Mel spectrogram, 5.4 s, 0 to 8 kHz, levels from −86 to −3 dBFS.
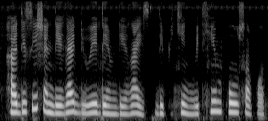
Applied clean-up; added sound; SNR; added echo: none; none; none; none.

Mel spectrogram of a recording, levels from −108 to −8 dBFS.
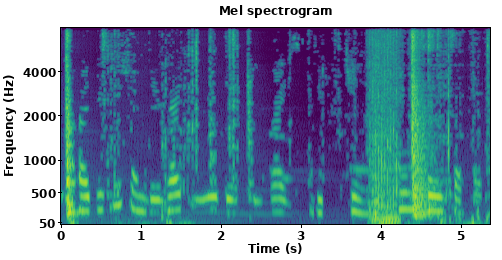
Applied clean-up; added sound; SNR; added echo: classical method spectral subtraction.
